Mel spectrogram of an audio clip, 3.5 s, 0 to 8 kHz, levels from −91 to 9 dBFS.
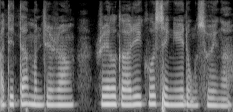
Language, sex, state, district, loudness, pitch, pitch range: Garo, female, Meghalaya, North Garo Hills, -15 LUFS, 205 Hz, 200-215 Hz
